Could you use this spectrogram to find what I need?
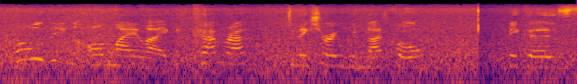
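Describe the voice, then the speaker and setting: The woman talks at a fairly slow pace. Her voice sounds dry with no echo, over loud background noise. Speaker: travel vlogger. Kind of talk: casual vlog chat. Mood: playful, laughing. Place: waterside. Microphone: phone near.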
